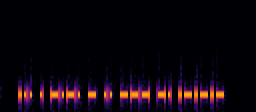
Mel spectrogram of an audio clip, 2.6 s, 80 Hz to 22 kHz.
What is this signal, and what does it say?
Morse code, heard as a keyed tone, about 46 wpm, 700 Hz. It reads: SECTION.
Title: Sentences from Top 1000 Words - Review Part 5 - 45wpm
